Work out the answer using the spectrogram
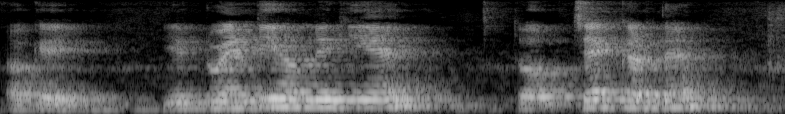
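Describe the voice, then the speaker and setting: A man teaching a quick mental math drill, dictating numbers briskly and repetitively. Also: high-pitched, steady tone, fairly bright tone. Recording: echoey room, faint ambient noise.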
